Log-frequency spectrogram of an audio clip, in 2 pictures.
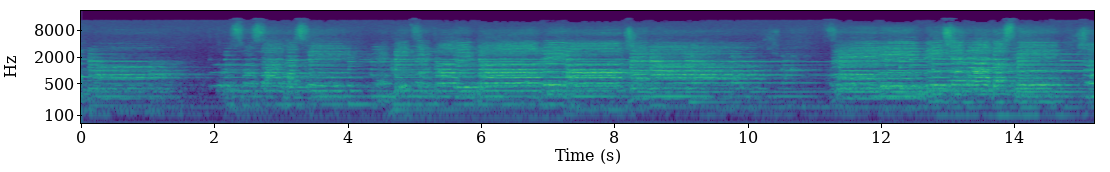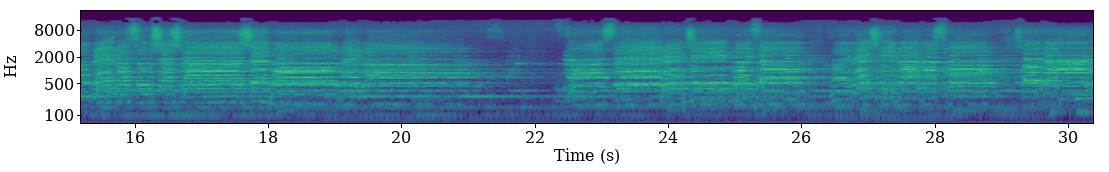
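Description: Mixed choir of men's and women's voices singing a hymn in long phrases, with short breaks between phrases about 2, 11 and 22 seconds in.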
